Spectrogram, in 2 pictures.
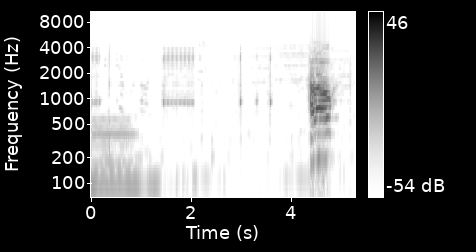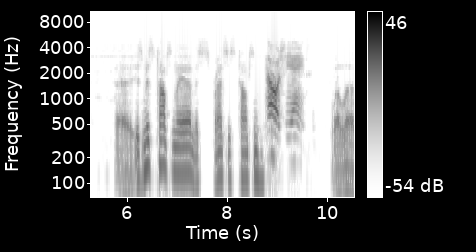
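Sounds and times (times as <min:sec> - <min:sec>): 
low humming tone on a telephone line: 0:00.0 - 0:01.4
telephone ringing down the line on an outgoing call: 0:00.0 - 0:02.1
speech: 0:04.4 - 0:04.9, 0:06.0 - 0:10.5.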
